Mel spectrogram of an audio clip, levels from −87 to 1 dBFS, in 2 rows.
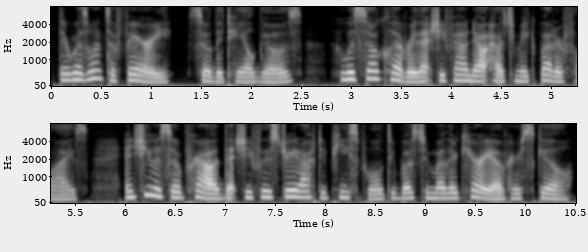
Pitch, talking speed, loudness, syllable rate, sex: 205 Hz, 235 wpm, -20 LUFS, 5.3 syllables/s, female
